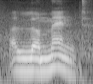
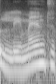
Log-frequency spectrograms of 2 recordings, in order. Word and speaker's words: lament: Next one, लमेंट। इसको लेमेंट तो लिखते हैं, बट इसका प्रोनाउंसिएशन होता है लमेंट।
